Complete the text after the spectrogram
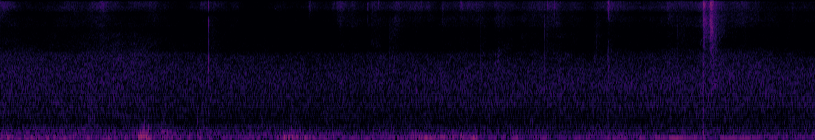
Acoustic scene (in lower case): residential area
